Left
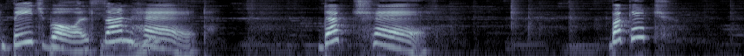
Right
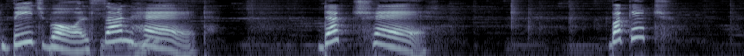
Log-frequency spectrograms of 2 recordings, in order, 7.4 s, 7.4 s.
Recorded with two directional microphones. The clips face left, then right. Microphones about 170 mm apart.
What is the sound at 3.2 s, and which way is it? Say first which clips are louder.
Speech: right 1 dB; 5° right (ahead or behind).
